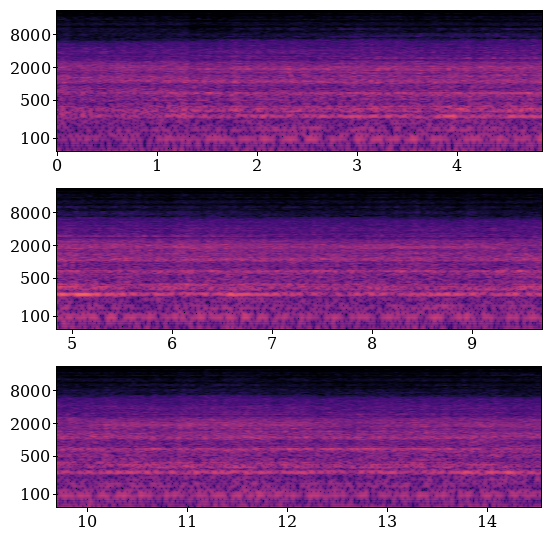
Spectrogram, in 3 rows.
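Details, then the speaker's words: 12-inch domestic flour mill, 2 HP single-phase motor, after repair grinding wheat: steady even hum with no rubbing or knocking; flour now fine like powder, running normally. "तो दोस्तों चपकी चालू हो चुकी है और आटे की क्वालिटी दोस्तों देख सकते हो एकदम ही बढ़िया आ रही है एकदम पाउडर के सामान"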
